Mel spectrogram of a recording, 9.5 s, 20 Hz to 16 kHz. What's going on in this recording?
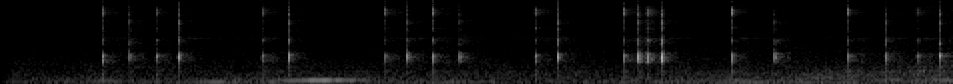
020 - Mose wheel clicks 1.L
sound of mouse scroll wheel clicks
click, clicking, computer, mouse, office, scroll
